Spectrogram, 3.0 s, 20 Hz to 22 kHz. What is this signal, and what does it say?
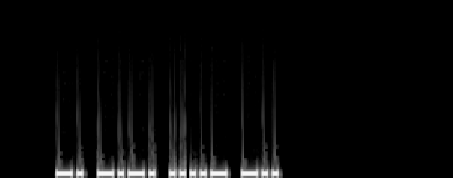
Morse code, heard as a keyed tone, about 36 wpm, 700 Hz. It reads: NC4D
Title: USA Call Signs - 4 Characters - 3x Character Spacing - 35wpm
